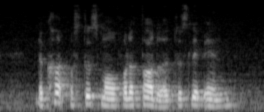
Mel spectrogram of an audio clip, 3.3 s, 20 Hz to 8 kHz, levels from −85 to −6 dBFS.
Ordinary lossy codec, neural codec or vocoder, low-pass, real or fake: none; none; 7.2 kHz; real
